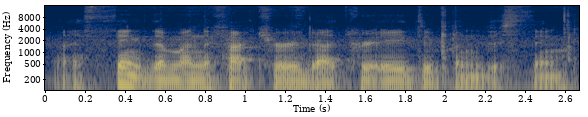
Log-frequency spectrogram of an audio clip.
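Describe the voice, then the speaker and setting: A man giving a casual, unscripted show-and-tell in a hesitant, halting way. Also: low-pitched, gravelly. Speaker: collector showing cassette tapes. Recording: audible steady background noise.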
